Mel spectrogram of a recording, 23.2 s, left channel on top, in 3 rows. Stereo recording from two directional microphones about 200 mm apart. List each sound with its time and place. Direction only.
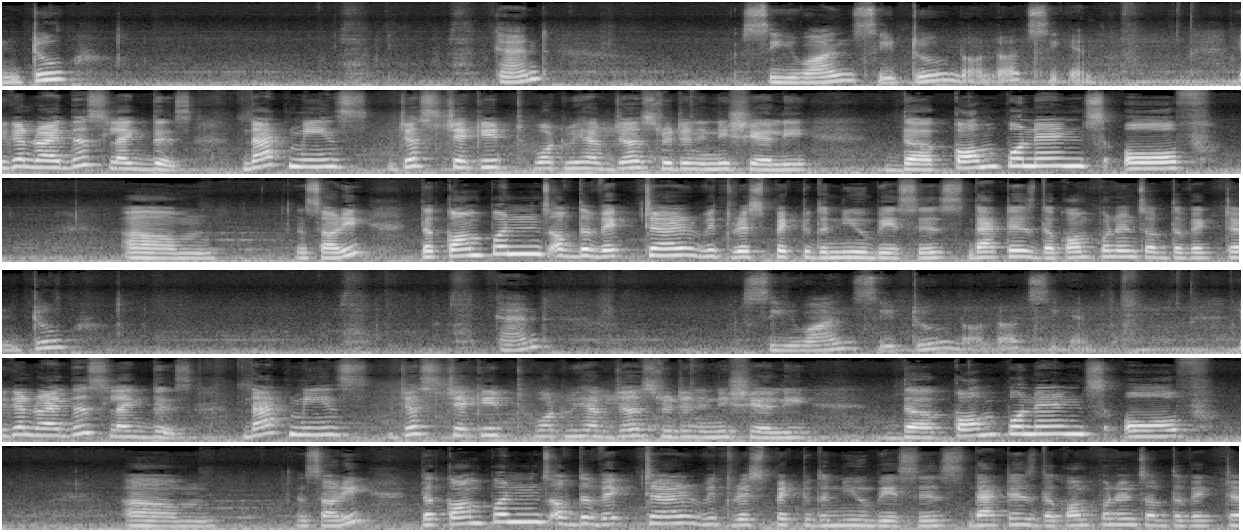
0.2 s a woman's voice: 45° left (ahead or behind)
3.1 s a woman's voice: 45° left (ahead or behind)
4.8 s a woman's voice: 45° left (ahead or behind)
7.7 s a woman's voice: 40° left (ahead or behind)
